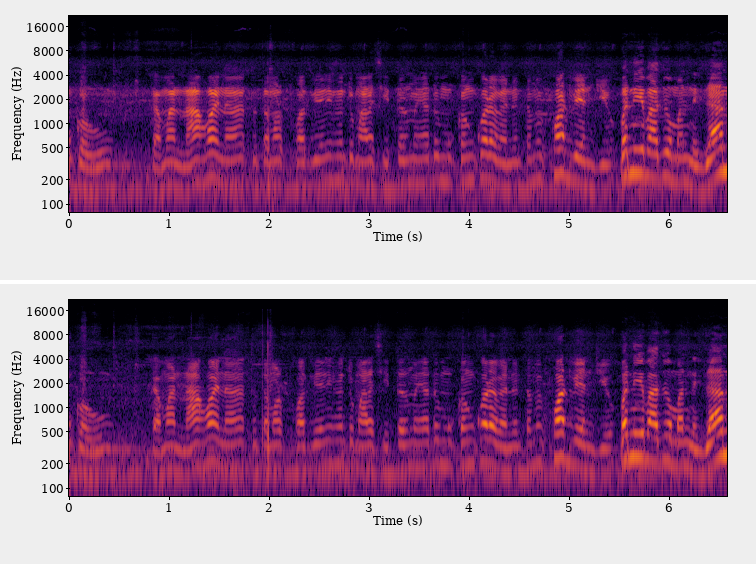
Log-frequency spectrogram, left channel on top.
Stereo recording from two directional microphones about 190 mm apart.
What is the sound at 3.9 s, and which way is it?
Speech, 20° right (ahead or behind).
